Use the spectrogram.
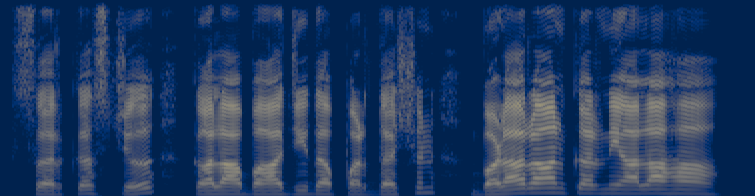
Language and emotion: Dogri, surprised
